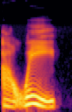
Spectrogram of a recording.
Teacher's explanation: I'm not really pronouncing the T like outweighed or the D. I put my tongue in the T position and hold it there.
